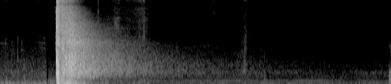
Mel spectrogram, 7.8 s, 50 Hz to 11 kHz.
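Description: A single sharp, loud 10mm pistol shot, from a Sig P320 XTEN or Springfield XDm fired off a bench rest outdoors, cracks once and then trails off in a decaying echo into near silence.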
